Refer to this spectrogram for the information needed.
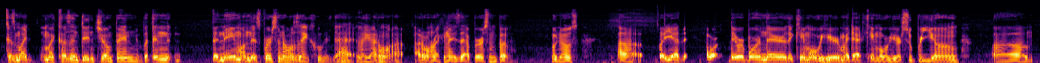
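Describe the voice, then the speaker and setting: A man from Idaho, a social media creator, talking in a relaxed way with halting restarts from his studio. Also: medium pitch, no room sound, low-quality recording. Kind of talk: casual interview chat.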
